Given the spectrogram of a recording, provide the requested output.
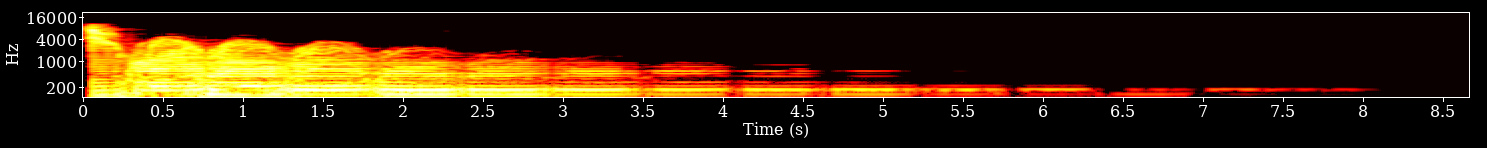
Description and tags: BS Wobble 3
metallic effects using a bench vise fixed sawblade and some tools to hit, bend, manipulate.
Tremor, Tremble, Shudder, Wobble, Vibrate, Metal, Quake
